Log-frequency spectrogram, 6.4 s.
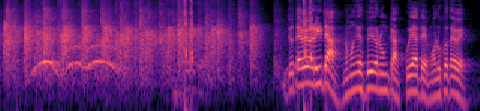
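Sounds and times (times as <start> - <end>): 
crowd applause: 0.0 - 3.9
whoops and cheering voices: 0.4 - 1.8
speech: 3.8 - 6.3.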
